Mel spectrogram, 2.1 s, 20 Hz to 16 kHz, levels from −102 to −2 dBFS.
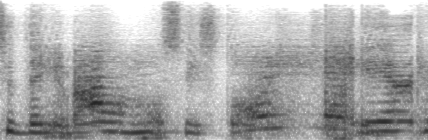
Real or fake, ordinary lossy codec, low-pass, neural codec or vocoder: fake; Opus, 64 kbps; 14.4 kHz; codec, 44.1 kHz, 0.9 kbps, DAC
